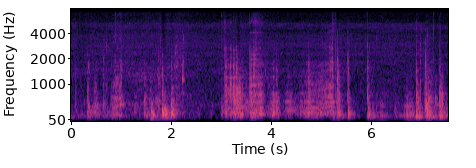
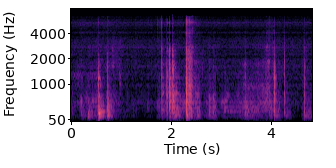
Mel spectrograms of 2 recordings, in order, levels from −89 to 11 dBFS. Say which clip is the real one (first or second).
first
